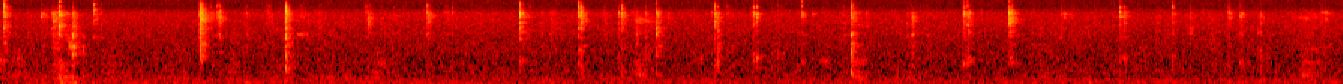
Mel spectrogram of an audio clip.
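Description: Scissors snipping around a small paper cut-out: quiet, irregular snips and clicks, roughly one a second.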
